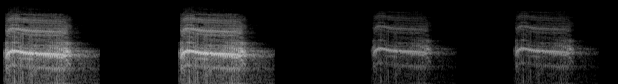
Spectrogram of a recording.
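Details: Crow giving four long, harsh caws, each nearly a second, spaced about one and a half seconds apart; the first two loud and close, the last two softer and slightly higher, in clean silence.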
